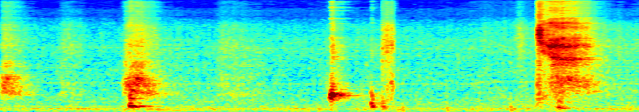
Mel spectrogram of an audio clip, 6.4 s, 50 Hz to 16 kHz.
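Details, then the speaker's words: Adult with pollen and dust allergies since about age 14, triggered by room dust: three sharp sneeze bursts, the middle a quick double, with quiet breathing between, repeated sneezing within a prolonged allergic sneezing fit. "Oh, God, that felt so... That was some sneezing fit. So intense."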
